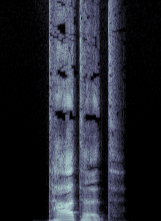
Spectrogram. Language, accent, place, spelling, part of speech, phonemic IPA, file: German, Germany, Berlin, tatet, verb, /ˈtaːtət/, De-tatet.ogg
- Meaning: second-person plural preterite of tun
